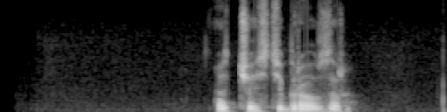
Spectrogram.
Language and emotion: Russian, neutral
